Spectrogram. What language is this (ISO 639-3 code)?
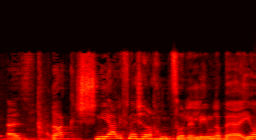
heb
